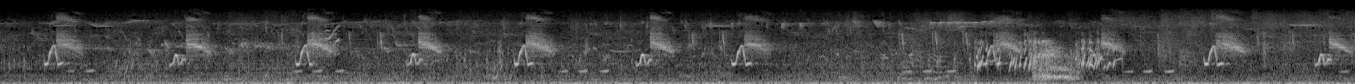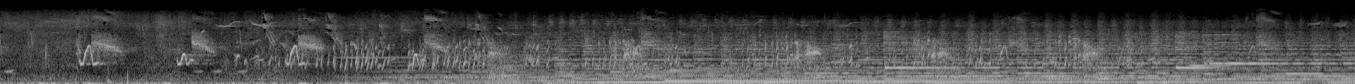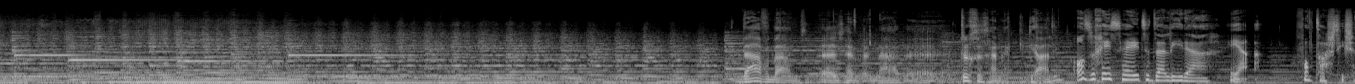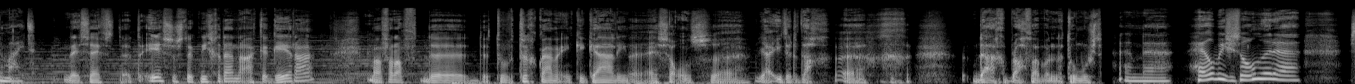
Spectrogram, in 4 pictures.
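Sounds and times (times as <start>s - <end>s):
busy chorus of many birds calling: 0.0s - 38.6s, 40.7s - 48.2s
instrumental music: 15.7s - 45.4s
speech: 34.8s - 54.1s.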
